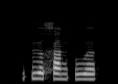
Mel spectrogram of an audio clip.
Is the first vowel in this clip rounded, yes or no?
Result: no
